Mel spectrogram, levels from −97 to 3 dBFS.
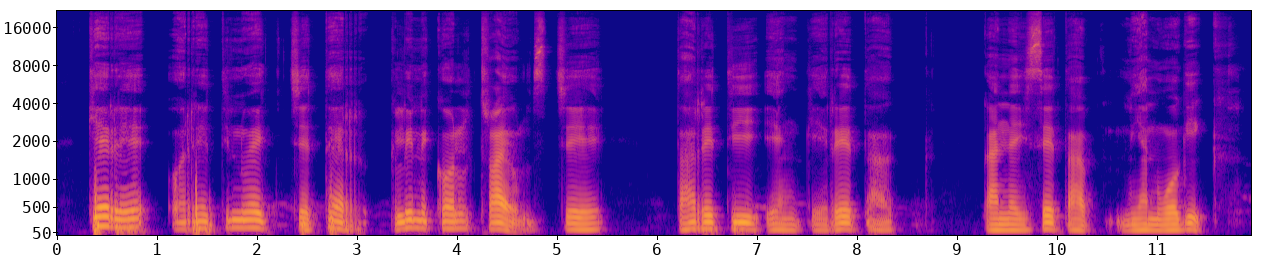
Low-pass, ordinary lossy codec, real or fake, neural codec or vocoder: none; none; real; none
